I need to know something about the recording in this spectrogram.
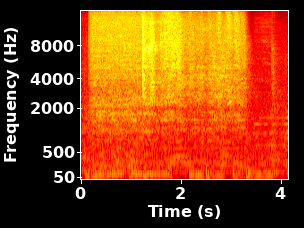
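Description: A steady hiss of pressurised spray, starting suddenly, strongest about a second in, and cutting off after about three seconds.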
